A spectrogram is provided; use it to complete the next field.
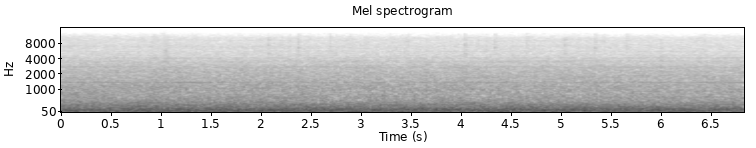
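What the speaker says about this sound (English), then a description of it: "Reverser deployed." An MD-11 in Microsoft Flight Simulator 2020 roars steadily as its thrust reversers run after landing, a loud, even, broadband rumble with no voices over it.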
